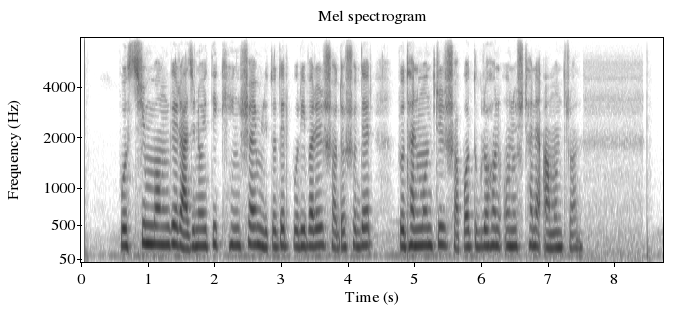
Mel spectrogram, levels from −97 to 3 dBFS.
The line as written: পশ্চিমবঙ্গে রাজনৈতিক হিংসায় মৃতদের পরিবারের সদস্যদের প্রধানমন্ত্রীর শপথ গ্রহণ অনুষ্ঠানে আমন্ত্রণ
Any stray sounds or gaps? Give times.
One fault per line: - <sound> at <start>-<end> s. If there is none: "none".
none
